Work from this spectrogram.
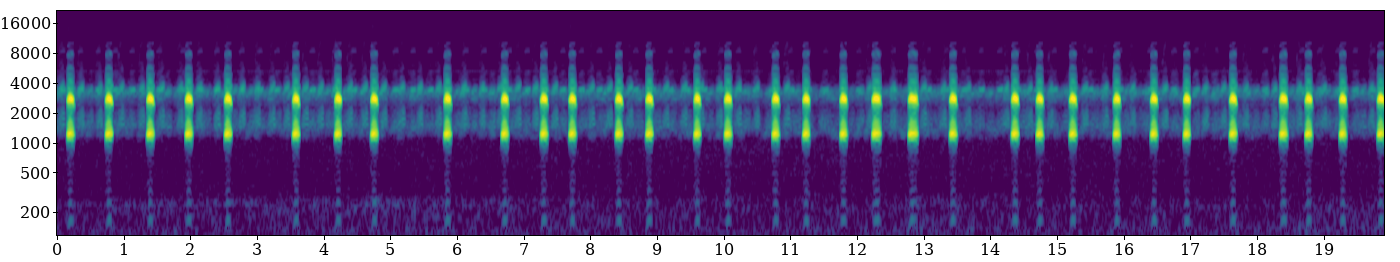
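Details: Wild Fejervarya kawamurai calling in paddy fields along the Kamo River, Itoshima, Fukuoka, Japan: short bright croaks repeated roughly every half second over a steady chorus of more distant frogs, no other sounds.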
